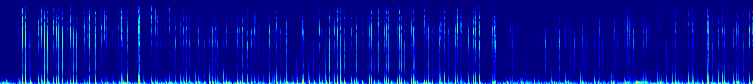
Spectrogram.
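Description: A small green and white plastic medical lip balm tube, a hollow cylinder held in the hand, is tapped and scratched with long black acrylic nails. It makes a quiet, steady stream of rapid, dry clicks and scratchy rustles over the whole clip. Each tap dies away instantly, with a dull low thump under bright, crisp edges.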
